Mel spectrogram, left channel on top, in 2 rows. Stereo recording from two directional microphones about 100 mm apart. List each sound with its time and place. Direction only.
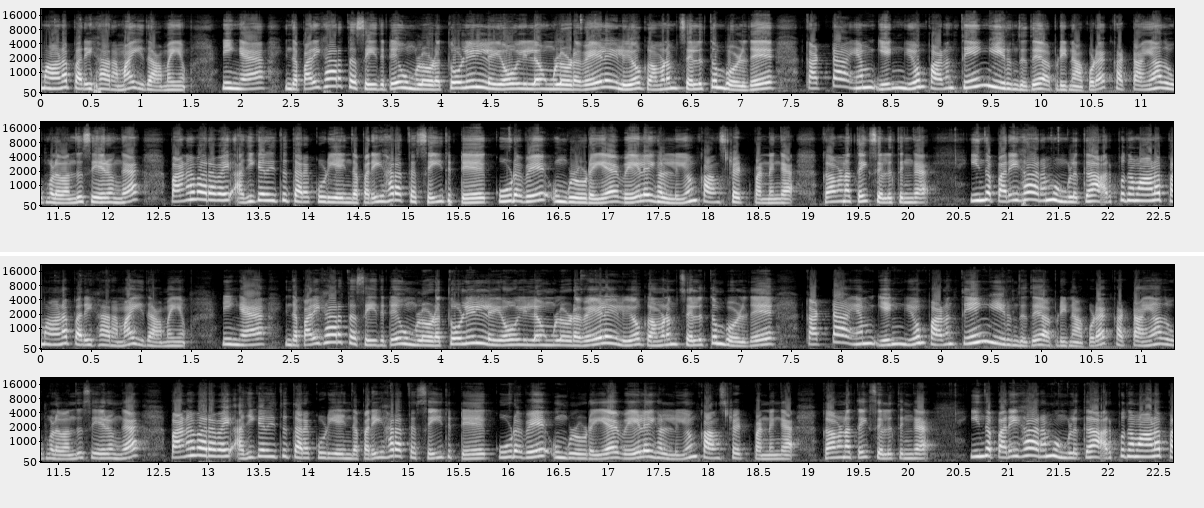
0.0 s speech: 35° left (ahead or behind)
3.1 s speech: 25° left (ahead or behind)
3.7 s speech: 10° left (ahead or behind)
4.5 s speech: 30° left (ahead or behind)
9.5 s speech: 30° left (ahead or behind)
12.6 s speech: 25° left (ahead or behind); by 20.0 s 50° left (ahead or behind)
20.0 s speech: 30° left (ahead or behind)
21.6 s speech: 25° left (ahead or behind)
